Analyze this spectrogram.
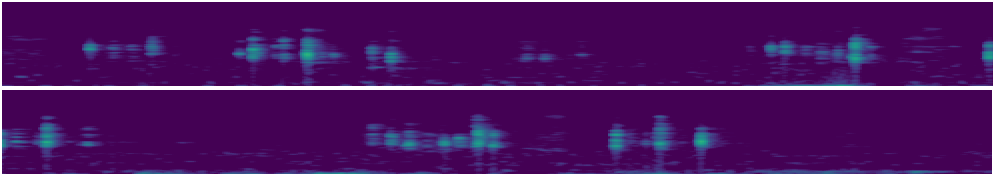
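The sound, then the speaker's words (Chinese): Keys clatter on a computer keyboard as a server login name and password are entered, coming in quick bursts of light clicks separated by short pauses, with a few soft low thumps. “输入服务器的登录名和登录密码。”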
